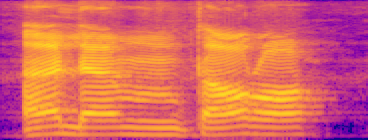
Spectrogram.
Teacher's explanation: Ra we read in heavy sound due to fatha sign on it. · in izhar shafawi we make the clear sound of mim, and then we say alam tara.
